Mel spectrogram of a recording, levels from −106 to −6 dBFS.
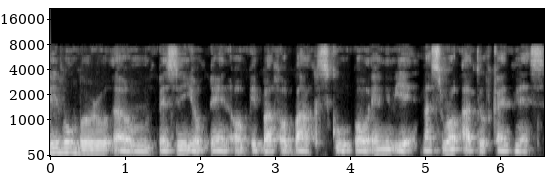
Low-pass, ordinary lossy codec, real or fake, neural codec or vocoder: none; none; fake; codec, 16 kHz, 4.8 kbps, FACodec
